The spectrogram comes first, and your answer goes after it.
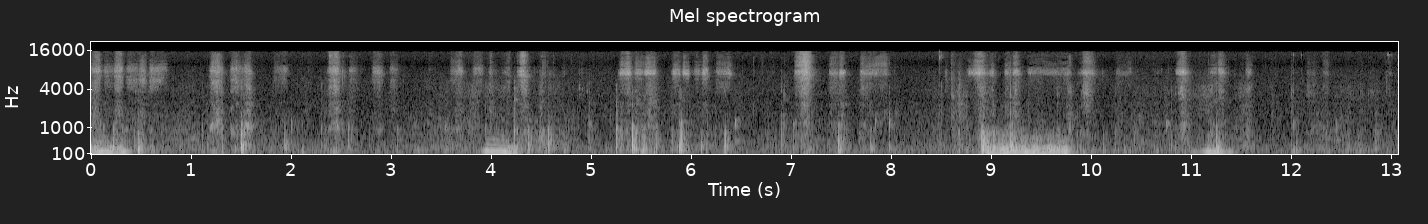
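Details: Holly, a female Border Collie, gives low, throaty grumbles and short moaning whines while playing with a toy, as she always does with it, with clicks and scuffs of the toy.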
